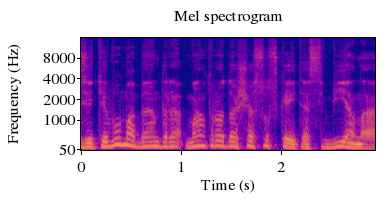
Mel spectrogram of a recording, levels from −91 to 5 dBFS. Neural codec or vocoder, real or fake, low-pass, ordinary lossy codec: none; real; 14.4 kHz; Opus, 32 kbps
